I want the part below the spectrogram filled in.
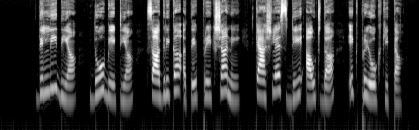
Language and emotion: Punjabi, neutral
